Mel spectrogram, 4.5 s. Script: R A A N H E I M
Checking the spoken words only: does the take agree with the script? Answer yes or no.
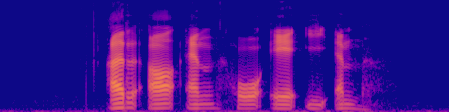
no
